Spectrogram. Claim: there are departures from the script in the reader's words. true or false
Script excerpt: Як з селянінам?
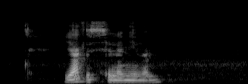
false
